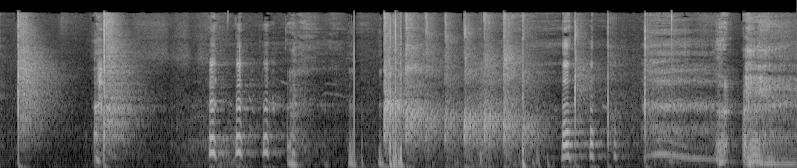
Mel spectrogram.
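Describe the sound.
A film clapperboard snaps sharply several times, dry wooden cracks scattered among voices talking.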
